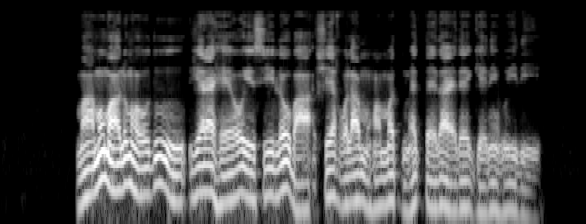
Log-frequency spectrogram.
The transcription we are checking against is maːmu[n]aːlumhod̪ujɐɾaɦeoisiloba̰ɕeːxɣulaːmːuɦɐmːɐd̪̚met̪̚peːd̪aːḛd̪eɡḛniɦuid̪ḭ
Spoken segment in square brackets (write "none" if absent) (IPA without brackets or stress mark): m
